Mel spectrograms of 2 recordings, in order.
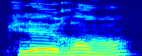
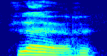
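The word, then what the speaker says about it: pleurent: And if they end with ENT, we do not pronounce, it's a mute syllable basically. Il pleure, elle chante, ils disent, elle mange. Okay, it's not pleurant, it's pleure, chante, disent, mange, and rit, which means they laugh.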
